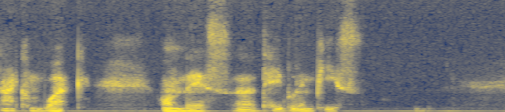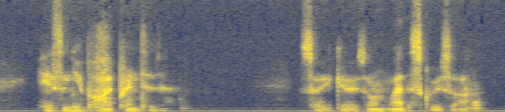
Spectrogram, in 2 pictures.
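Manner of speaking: speaking in a hushed whisper. Working on a table project while everyone is sleeping, whispering. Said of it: "The reason why I'm whispering".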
